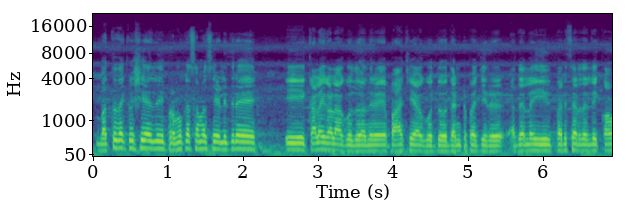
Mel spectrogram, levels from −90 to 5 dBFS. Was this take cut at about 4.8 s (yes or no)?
no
